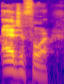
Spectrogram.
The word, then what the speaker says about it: Ejiofor: How do you say it? Towie Ekafor, I don't know how to say his name. – Chiwetel Ejiofor.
